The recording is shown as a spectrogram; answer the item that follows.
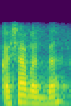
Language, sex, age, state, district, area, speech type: Marathi, male, 18-30, Maharashtra, Amravati, rural, conversation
